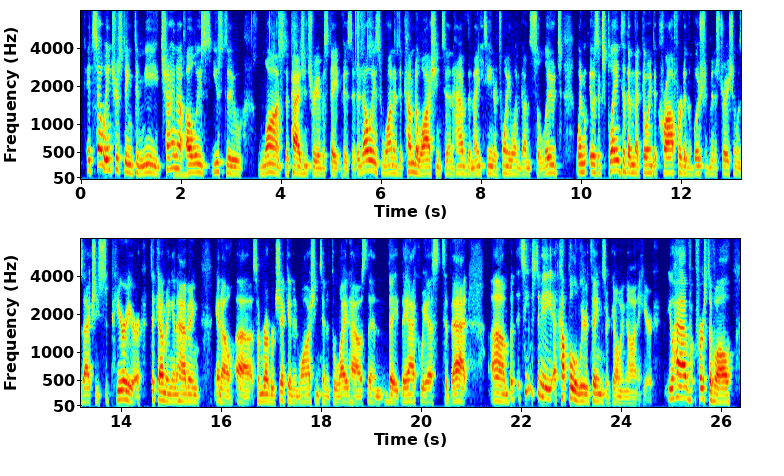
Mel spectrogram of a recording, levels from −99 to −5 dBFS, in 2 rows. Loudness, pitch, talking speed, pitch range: -23 LUFS, 130 Hz, 200 wpm, 120-155 Hz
